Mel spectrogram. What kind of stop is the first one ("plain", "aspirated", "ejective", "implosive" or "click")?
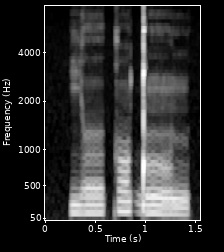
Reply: plain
